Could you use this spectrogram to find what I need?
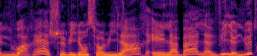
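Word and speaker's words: Chevillon-sur-Huillard: Euh, comment vous prononcez exactement le nom de votre ville Chevillon, Chevillon sur Huillard.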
